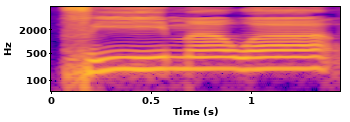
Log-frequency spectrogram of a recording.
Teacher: wa fathah bertemu alif dua harakat kita panjangkan mad thabi'i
